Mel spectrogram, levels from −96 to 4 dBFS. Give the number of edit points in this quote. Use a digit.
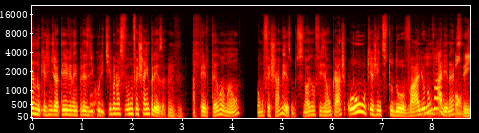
1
